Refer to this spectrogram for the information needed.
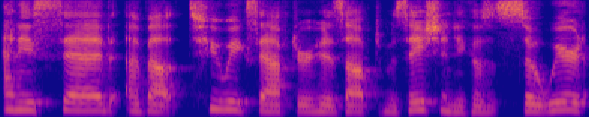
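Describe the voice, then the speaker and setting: A woman's plain, everyday voice at a fairly quick pace, on a very clean recording with a silent background. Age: 50s. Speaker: spiritual teacher. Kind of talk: interview.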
